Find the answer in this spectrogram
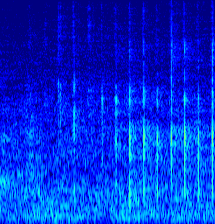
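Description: Faint rapid ticking, about seven or eight light clicks a second, starting a little under a second in, from a makeup brush worked in a small plastic jar of loose mineral powder.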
